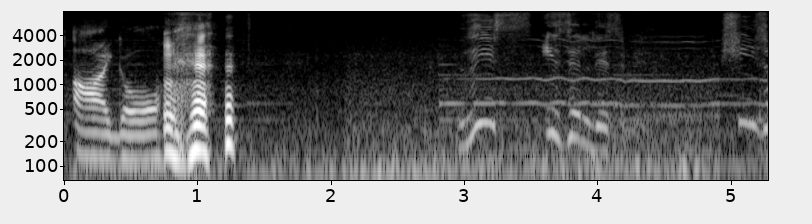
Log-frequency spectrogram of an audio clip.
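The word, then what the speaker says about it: Igor: to make your acquaintance it's pronounced aore this is Elizabeth she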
